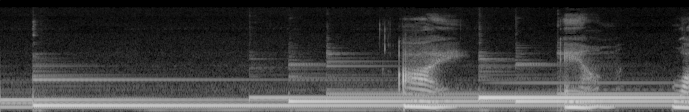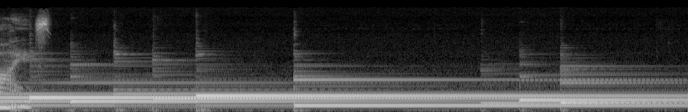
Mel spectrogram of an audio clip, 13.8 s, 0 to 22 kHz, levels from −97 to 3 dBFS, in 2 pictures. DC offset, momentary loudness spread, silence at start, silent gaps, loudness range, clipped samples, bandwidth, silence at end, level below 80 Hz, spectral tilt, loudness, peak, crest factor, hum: under 0.1%; 7 LU; 0 s; none; 3 LU; under 0.1%; 12 kHz; 0 s; -58 dBFS; -7 dB/octave; -21 LUFS; -6 dBFS; 14 dB; none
